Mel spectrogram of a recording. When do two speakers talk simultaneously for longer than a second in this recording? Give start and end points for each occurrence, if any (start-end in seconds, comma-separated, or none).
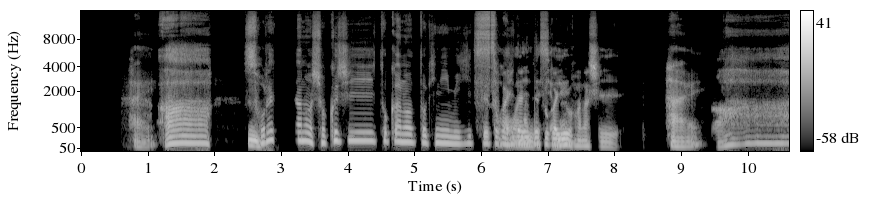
5.9-7.4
